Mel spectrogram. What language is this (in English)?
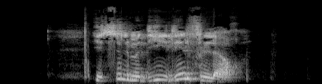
Kabyle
